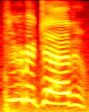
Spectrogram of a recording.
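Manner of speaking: high, drawn-out mock yell; exasperated outburst. Son reacts to dad's April Fool's prank, exasperated. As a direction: whine it slowly in high-pitched outrage.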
